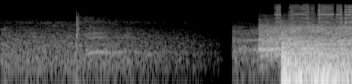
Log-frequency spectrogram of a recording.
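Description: Faint open-air ambience with one short slap about a quarter of the way in, a high-five, then a moment of silence. Near the end a loud sound-effect sting starts with a heavy low hit, opening an animated logo sequence.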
